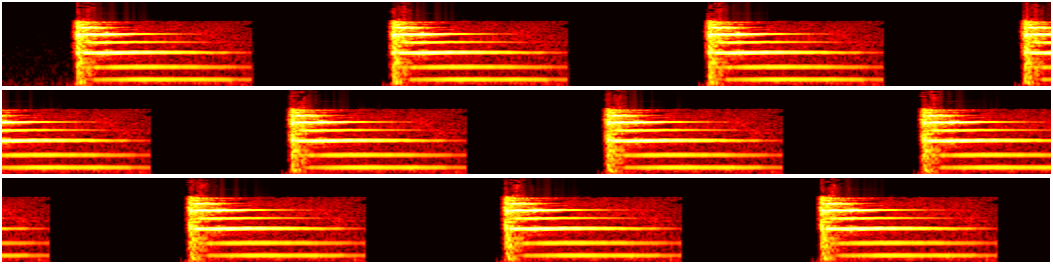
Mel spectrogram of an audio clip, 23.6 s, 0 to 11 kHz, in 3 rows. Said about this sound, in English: So, without further ado, we're going to take a moment here and give a 10 bell salute to Road Warrior Animal.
